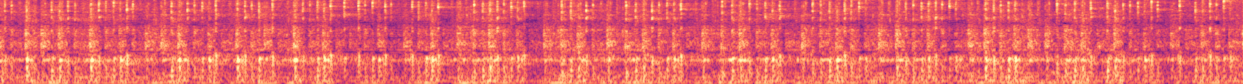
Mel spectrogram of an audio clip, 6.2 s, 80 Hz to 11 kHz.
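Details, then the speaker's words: Maier TA4 after tuneup, warm, idling low with the flywheel carrying it through: quick, even popping, every cylinder firing in turn with no skips; normal idle. "an idol pretty much lower than that flywheel carrying through it's a nice little idol there you know it's running real uh firing every time"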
